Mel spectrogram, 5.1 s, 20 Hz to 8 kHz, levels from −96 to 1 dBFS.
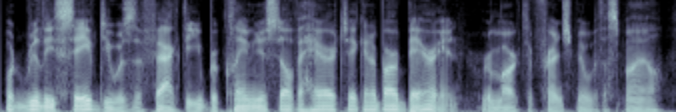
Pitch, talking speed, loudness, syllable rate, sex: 85 Hz, 260 wpm, -20 LUFS, 7.3 syllables/s, male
